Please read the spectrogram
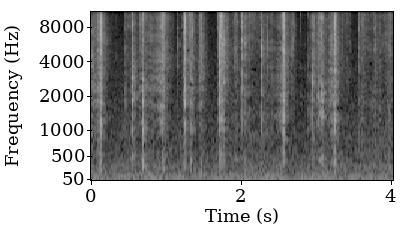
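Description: Cardstock paper flower being handled, its snipped petals bent and curled inward: an irregular run of small paper crackles and clicks.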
